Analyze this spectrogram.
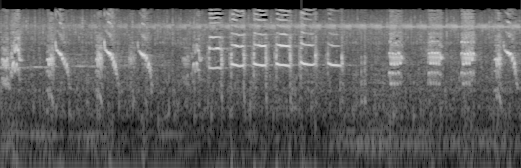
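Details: Javan myna song on a training recording for captive birds, played at night: a few falling whistles, a rapid even trill of ringing chips, then harsh squawks and more downslurred whistles.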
